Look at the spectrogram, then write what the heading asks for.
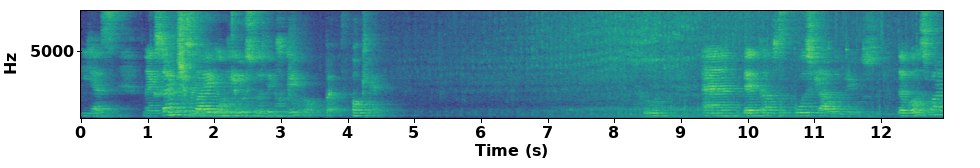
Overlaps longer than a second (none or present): present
